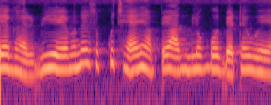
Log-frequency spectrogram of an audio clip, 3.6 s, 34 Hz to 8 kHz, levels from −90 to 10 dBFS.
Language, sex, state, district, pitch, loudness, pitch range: Hindi, female, Haryana, Rohtak, 220 Hz, -14 LUFS, 205-235 Hz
